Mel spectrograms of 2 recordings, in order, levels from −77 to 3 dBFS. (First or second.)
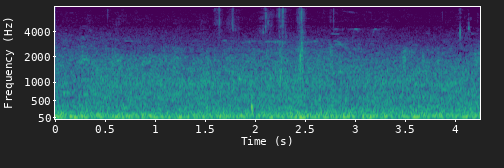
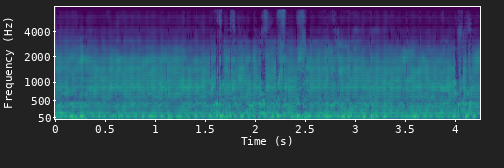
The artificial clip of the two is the second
